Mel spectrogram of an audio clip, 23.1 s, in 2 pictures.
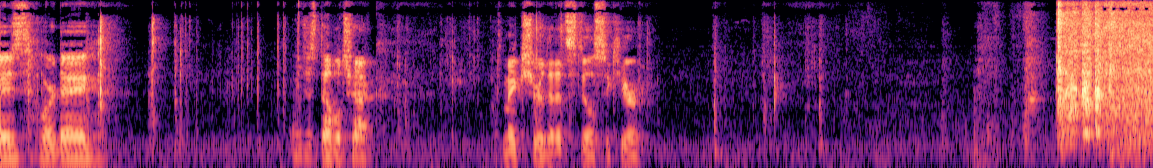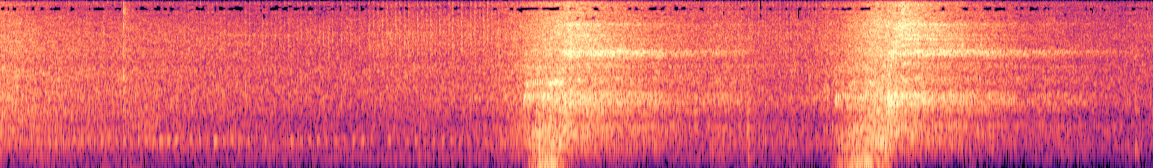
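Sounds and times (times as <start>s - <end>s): car engine idling: 10.6s - 23.0s
car engine revving: 10.6s - 23.0s.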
